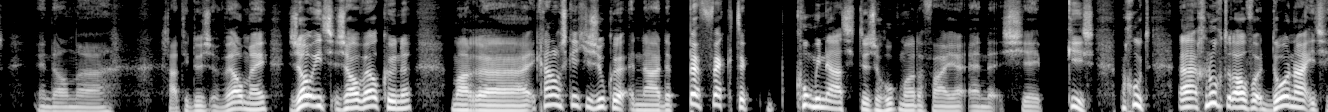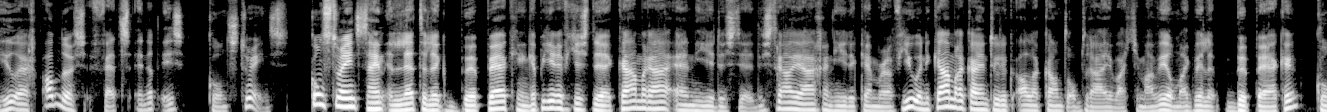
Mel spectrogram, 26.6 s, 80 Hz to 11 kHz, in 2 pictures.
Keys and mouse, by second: 0.3-2.1 drag, 2.5-3.9 middle drag, 4.7 shift+middle click, 5.2-7.4 middle drag, 7.8 shift+middle click, 8.3-14.5 middle drag, 19.1 g, 19.6 right click, 20.4 click, 20.6 g, 20.9 click, 21.7 click, 21.8 g, 24.5 click.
